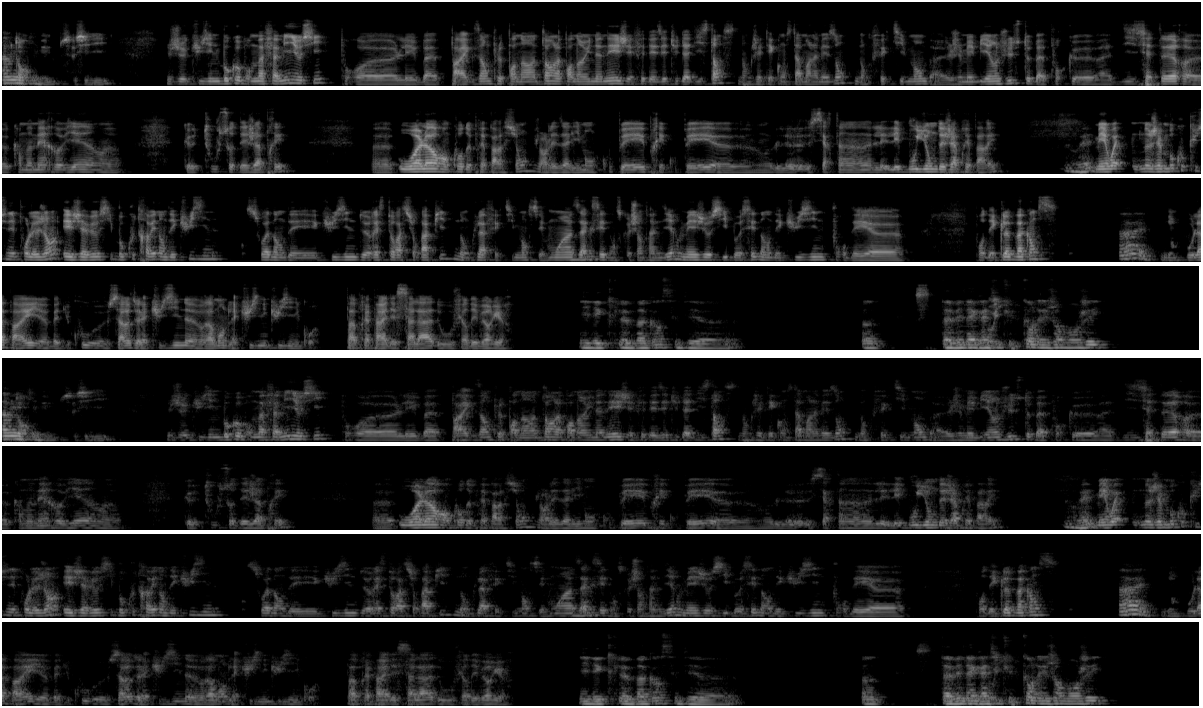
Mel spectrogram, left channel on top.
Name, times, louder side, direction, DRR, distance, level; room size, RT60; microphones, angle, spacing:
voice 1, 0.0-14.8 15.1-22.0 22.3-26.2 26.4-34.5 35.6-39.1 39.4-41.1 45.1-45.2 45.8-46.0, left 7 dB, 65° left, 0.3 m, -38 dB
voice 2, 22.6-22.9 29.6-29.9 35.1-35.4 41.7-43.3 44.6-44.7 45.4-46.9, equal, 50° right, 0.9 m, -37 dB
2.1 x 2.0 x 3.4 m
head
